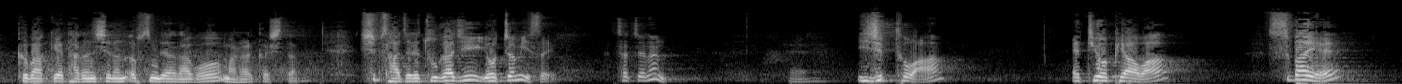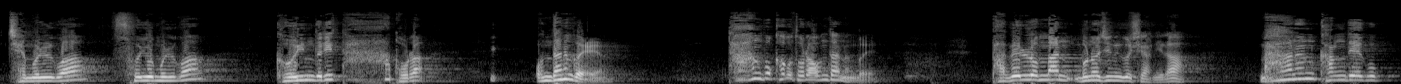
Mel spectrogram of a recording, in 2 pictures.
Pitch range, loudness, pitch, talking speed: 150-205 Hz, -18 LUFS, 180 Hz, 205 characters per minute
